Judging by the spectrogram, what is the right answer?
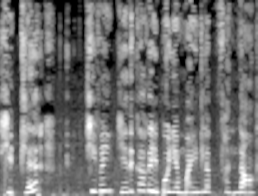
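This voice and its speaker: Cartoon lead: woman voicing a gentle young orphan girl, very high pitch, soft and pleading. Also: moderate pace, loud music behind the voice. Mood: wistful. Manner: soft, pleading, hesitant self-talk.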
